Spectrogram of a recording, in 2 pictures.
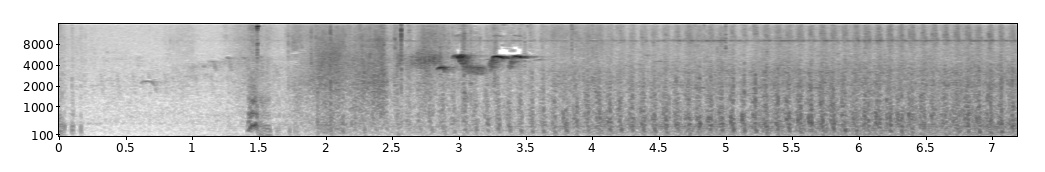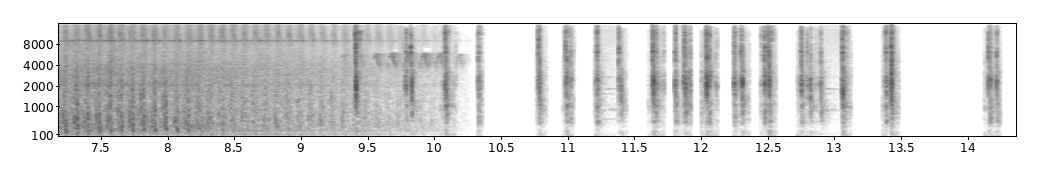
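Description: A rapid rattling buzz swells and fades over several seconds, then a quick, uneven run of keystroke clicks from a typing sound effect.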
